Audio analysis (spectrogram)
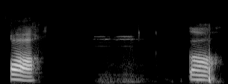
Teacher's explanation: Really try and make a thick and heavy sound coming from the middle of your throat for this Qaf.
